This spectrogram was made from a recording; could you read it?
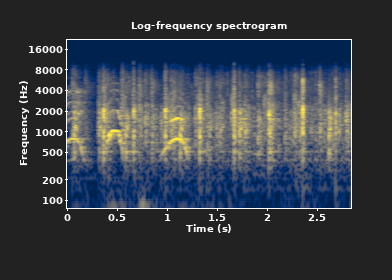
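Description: Steady audience applause welcoming the first guests of a show, with dense, crackling claps filling the whole stretch, with a few cheers and whoops rising over the clapping.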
